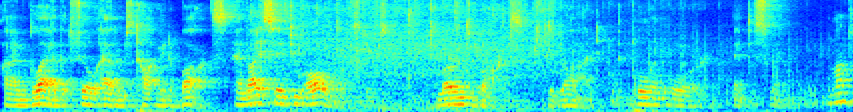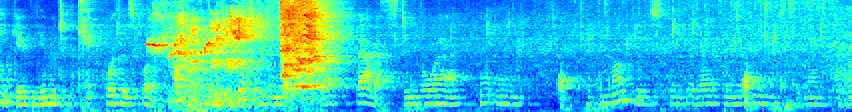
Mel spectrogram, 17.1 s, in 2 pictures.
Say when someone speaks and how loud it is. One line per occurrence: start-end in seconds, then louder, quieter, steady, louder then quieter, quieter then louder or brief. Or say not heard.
0.0-17.0 quieter.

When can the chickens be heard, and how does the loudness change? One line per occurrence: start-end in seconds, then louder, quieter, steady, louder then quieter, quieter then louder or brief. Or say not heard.
not heard.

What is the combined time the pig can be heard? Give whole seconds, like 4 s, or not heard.
2 s.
